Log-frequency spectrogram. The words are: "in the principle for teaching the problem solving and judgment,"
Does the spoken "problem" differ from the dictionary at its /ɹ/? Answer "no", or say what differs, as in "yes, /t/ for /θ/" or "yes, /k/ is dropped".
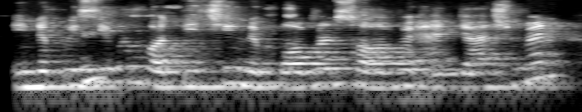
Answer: yes, /ɹ/ is dropped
